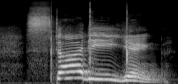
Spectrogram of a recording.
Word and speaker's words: studying: Now, this word has 3 syllables, not 2 syllables, because most of my clients pronounce this word with 2, but it's 3 syllables. Studying with a strong Y, which you have to push.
